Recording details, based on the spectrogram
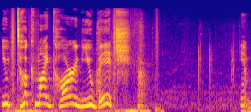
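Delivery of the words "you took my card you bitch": indignant. Real, not acted. Opponent steals card.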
